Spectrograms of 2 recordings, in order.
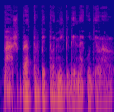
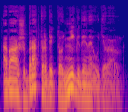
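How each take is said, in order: First: Whispered, low echo of a remembered line; tichá ozvěna v mysli. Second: Said in the usual way. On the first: A narrator's reading. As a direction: whisper it as a thought replaying in your head. Words echo in Harry's thoughts. (šeptaná vzpomínka na vlastní slova)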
